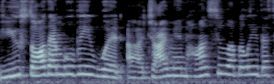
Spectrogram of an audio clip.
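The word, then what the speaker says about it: Djimon Hounsou: I don't know if years ago in 1997 when it came out, If you saw that movie with Jaimin Hansu, I believe that's how you pronounce his name, is Djimon.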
